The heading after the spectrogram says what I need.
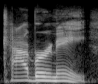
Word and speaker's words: Cabernet: pronouncing Cabernet until I was like, how do you say? He's like Cabernet.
